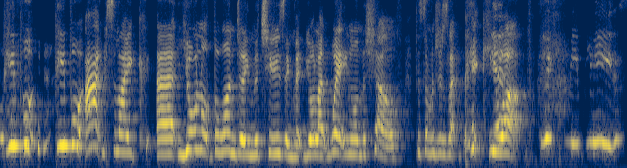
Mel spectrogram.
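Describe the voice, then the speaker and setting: Amid noticeable background noise, a woman with a high pitch speaks at a moderate pace with hardly any pauses and very wide pitch swings. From England, Plymouth, Devon. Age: 20s. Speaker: artist and author. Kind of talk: casual chat.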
